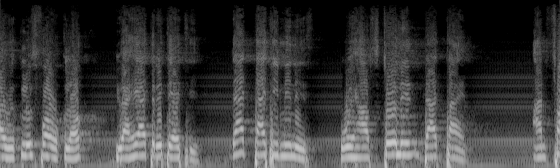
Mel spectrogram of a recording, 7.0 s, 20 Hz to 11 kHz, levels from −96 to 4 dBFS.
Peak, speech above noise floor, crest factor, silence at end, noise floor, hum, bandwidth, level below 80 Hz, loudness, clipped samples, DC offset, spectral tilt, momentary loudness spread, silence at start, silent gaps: -16 dBFS; 22 dB; 10 dB; 0 s; -47 dBFS; 50 Hz at -45 dBFS; 8.6 kHz; -40 dBFS; -26 LUFS; under 0.1%; under 0.1%; -9 dB/octave; 10 LU; 0 s; none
